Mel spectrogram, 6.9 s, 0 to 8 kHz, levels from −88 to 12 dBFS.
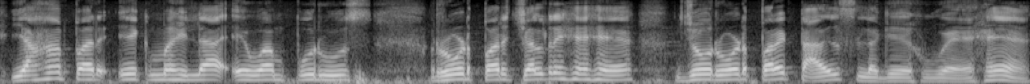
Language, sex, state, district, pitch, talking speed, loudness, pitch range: Hindi, male, Jharkhand, Ranchi, 170 Hz, 155 wpm, -13 LUFS, 145-180 Hz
